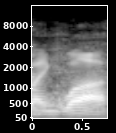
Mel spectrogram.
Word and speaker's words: Langlois: It's pronounced Langlois. Langlois.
